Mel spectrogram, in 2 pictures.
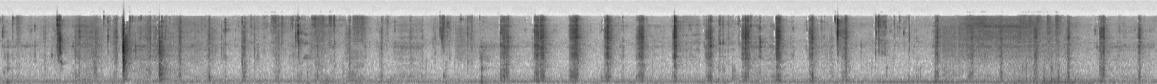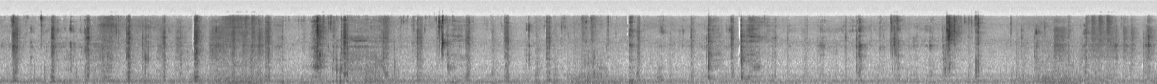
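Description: Close-miked chewing and mouth sounds of a man eating a spoonful of Chinese food: a run of wet smacks and clicks, often about two a second, with a longer noisy stretch about twelve seconds in.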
